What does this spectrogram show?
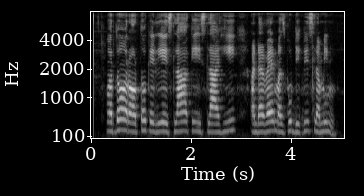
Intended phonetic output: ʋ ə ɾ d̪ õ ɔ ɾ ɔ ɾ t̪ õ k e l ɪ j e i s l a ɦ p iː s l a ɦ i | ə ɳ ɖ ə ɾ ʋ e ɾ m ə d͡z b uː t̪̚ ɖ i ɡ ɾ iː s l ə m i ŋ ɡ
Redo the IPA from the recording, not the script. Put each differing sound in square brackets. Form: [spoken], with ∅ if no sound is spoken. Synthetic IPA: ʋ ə ɾ d̪ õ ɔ ɾ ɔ ɾ t̪ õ k e l [i] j e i s l a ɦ [k] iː s l a ɦ i | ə ɳ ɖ ə ɾ ʋ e ɾ m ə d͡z b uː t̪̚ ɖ i ɡ ɾ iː s l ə m i ŋ ɡ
